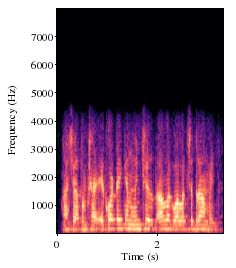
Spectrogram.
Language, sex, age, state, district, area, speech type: Kashmiri, male, 18-30, Jammu and Kashmir, Ganderbal, rural, conversation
